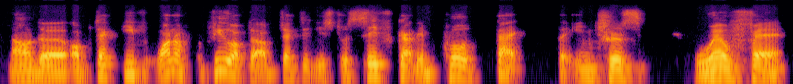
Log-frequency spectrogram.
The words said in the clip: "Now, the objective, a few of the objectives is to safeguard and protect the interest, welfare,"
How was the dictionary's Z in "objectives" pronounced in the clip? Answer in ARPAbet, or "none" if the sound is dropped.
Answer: none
